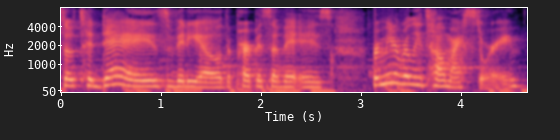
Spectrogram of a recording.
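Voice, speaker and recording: A woman's normal speaking voice at a moderate pace, medium in pitch, with lively intonation. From Charlottesville, Virginia, US South. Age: 20s. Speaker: activist and organizer. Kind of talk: unedited personal reflection to camera.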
